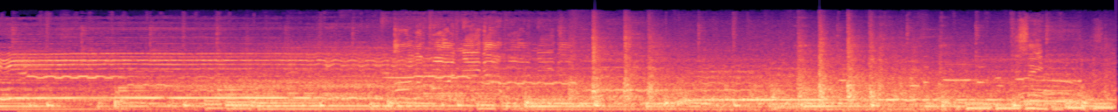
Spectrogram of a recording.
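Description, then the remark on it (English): An MTA subway train running: a loud, steady rumble with high whining, screeching tones and sharp intermittent clacks and rattles throughout. “It's against the rules and very dangerous to ride or walk between train cars.”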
